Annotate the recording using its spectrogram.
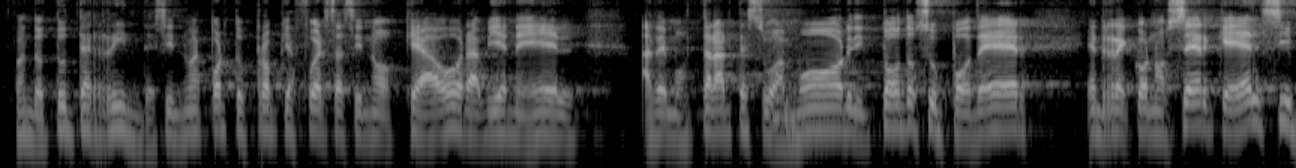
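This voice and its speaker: During his sermon, the pastor asks the congregation rhetorical questions, lifting his voice high to emphasize and then letting it fall low and slow.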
